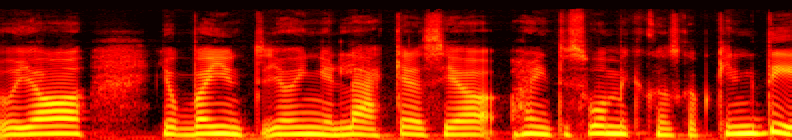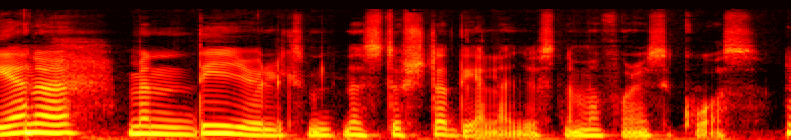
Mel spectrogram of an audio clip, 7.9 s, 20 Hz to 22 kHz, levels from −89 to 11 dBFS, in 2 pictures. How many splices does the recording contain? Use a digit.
1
